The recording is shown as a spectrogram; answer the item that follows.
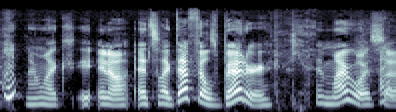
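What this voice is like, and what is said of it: Usual voice. Nothing is said of it.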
